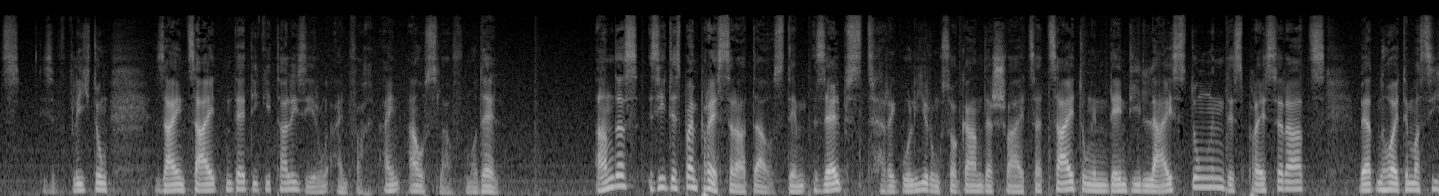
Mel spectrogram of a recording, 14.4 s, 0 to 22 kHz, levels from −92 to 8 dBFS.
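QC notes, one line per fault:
Nothing to flag here, just a faint bit of room sound sitting about 26 dB under the speech the whole way.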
